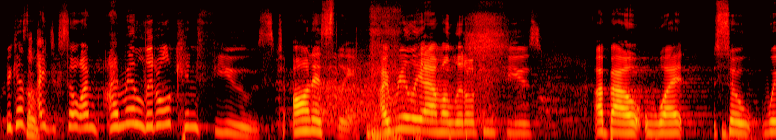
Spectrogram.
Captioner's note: laughter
